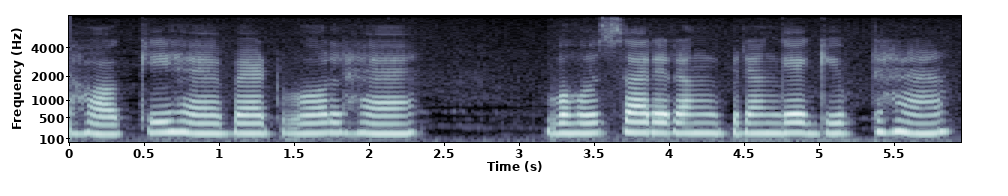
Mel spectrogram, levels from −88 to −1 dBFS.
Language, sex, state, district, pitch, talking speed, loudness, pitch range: Hindi, female, Jharkhand, Palamu, 195 Hz, 110 wpm, -15 LUFS, 190-200 Hz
